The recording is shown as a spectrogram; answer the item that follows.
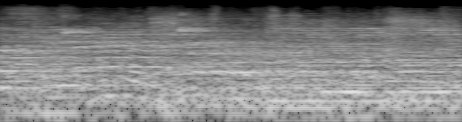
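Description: Background music playing in a busy shop, with held notes, mixed with the voices of people around.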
